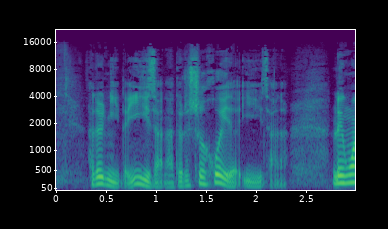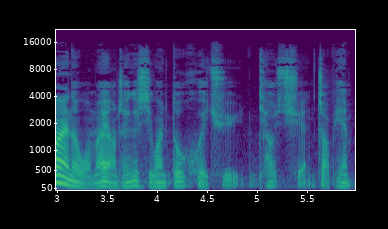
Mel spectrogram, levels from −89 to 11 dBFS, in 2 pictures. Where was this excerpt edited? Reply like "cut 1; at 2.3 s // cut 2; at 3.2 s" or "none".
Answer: cut 1; at 2.7 s // cut 2; at 4.1 s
